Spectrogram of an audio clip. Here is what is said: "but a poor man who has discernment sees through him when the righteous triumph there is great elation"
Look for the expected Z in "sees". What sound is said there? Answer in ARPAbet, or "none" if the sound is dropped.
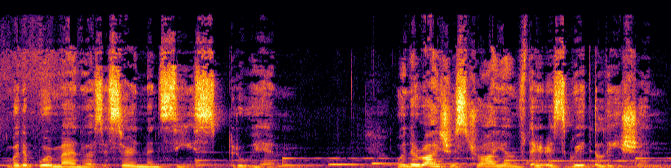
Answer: S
